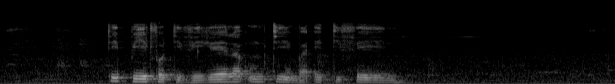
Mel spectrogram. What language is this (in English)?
Swati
